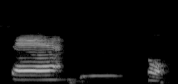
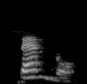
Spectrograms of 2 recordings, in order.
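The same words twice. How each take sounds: First: The word is said slowly. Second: The word is said at normal speed.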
